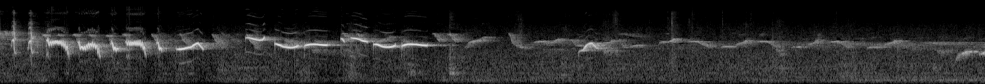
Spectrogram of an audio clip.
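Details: A Chinese hwamei, a caged songbird, sings loud, rich whistled phrases that slur up and down, fast and varied, fading to softer warbling in the second half.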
